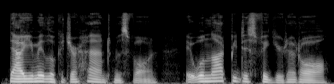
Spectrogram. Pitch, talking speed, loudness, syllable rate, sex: 115 Hz, 285 wpm, -19 LUFS, 6.9 syllables/s, female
